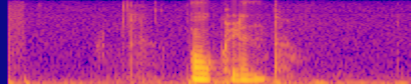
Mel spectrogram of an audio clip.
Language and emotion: Russian, neutral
